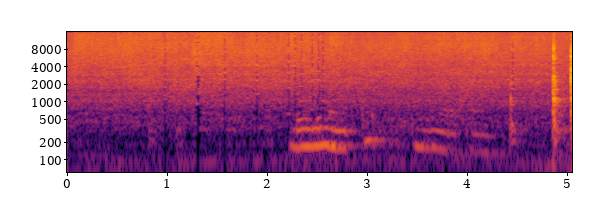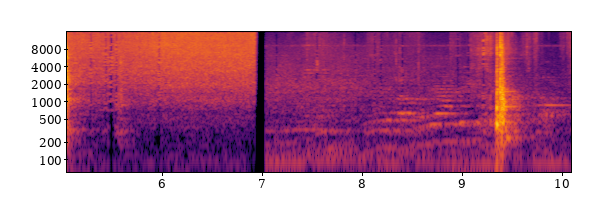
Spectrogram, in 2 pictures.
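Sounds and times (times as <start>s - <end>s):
filling sizzling in a pan: 0.0s - 7.0s.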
